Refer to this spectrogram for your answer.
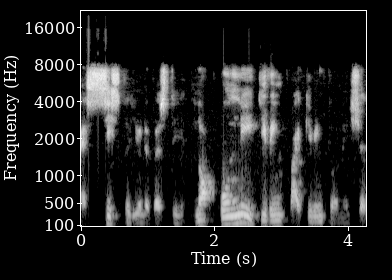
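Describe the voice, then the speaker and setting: A man talking at a fairly slow pace, with music in the background. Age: 60s. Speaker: alumni council chairman. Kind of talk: press conference remarks. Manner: halting, many fillers.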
